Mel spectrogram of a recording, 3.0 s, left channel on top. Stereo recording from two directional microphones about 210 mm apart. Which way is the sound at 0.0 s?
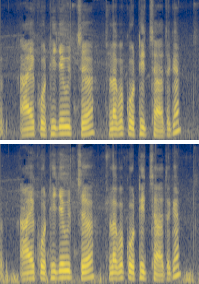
15° right (ahead or behind).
